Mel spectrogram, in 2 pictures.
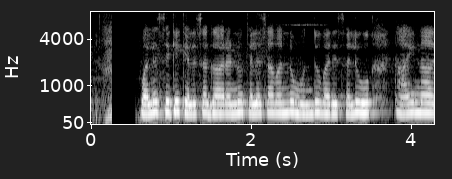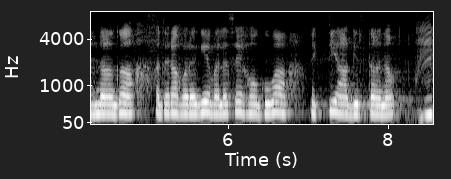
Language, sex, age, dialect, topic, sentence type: Kannada, female, 31-35, Central, agriculture, statement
